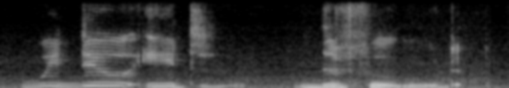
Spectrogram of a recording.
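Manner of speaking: best-effort put-on French accent. Voicing a character's reply to a question yelled down a hall, french accent. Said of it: "let me do my best French accent".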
